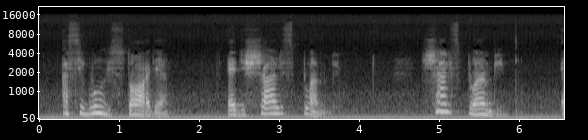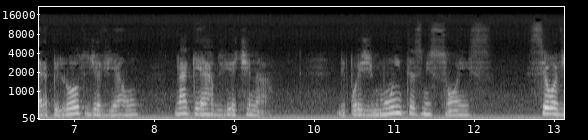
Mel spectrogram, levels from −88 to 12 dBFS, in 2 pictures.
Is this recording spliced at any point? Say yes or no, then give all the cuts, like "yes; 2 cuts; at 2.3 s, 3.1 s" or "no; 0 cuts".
no; 0 cuts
